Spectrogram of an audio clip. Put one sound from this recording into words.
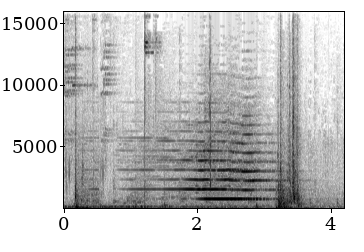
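A monster lets out a loud, harsh pitched shriek.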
